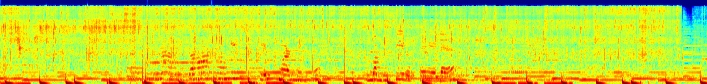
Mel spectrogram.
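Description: Coconut oil sizzling under a banana-leaf-wrapped fish parcel frying on a hot tawa, over background music with a steady beat. Everything cuts out for a moment near the end.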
